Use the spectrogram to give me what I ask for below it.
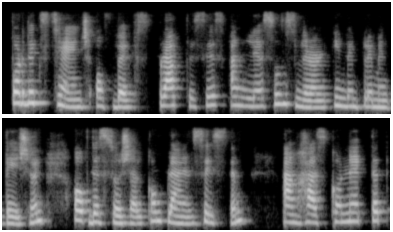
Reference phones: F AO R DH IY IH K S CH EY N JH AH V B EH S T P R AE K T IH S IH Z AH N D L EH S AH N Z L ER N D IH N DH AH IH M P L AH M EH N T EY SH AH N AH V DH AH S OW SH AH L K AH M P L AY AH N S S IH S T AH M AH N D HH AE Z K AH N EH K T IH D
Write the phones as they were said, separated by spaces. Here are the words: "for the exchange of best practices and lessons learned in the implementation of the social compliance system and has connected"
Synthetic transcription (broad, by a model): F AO R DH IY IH K S CH EY N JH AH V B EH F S P R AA K T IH S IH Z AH N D L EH S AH N S L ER N IH N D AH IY M P L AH M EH N T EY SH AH N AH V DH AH S OW SH AH L K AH M P L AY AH N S S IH S T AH M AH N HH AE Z K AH N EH K T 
